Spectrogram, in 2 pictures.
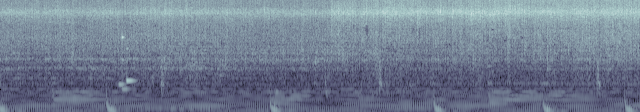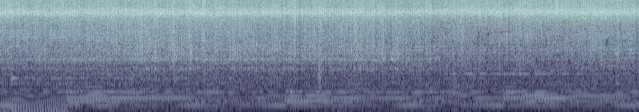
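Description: Chicken, capsicum, onion and tomato skewers sizzling as they fry in melted butter in a frying pan, the sizzle growing louder about three seconds in.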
